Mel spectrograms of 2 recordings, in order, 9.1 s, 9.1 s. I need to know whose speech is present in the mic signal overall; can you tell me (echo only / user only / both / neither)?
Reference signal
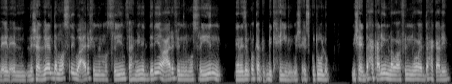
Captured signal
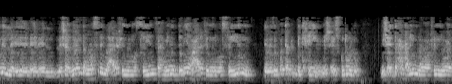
echo only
